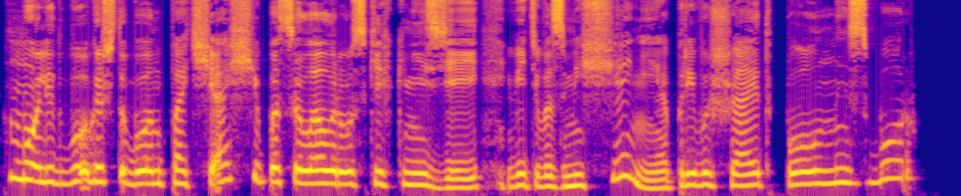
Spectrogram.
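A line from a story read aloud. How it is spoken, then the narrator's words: Laughing. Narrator (Russian): смеясь прибавила Флорвиль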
